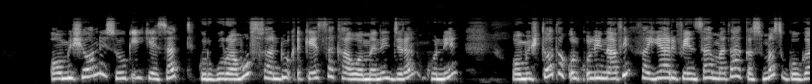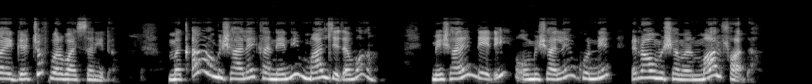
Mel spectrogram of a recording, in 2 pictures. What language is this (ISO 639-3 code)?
orm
